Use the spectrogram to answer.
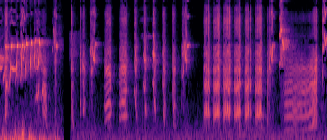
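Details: Javan myna song meant to encourage lazy birds to sing, opening with a rough squawk, then regular loud clipped chirps and a closing harsh nasal phrase.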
